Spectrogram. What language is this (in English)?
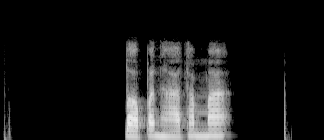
Thai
